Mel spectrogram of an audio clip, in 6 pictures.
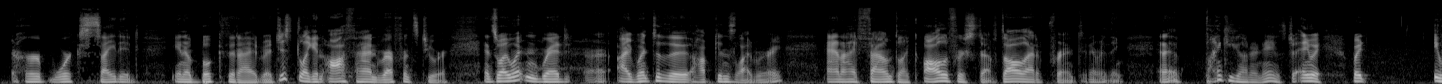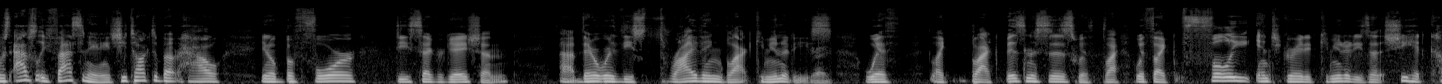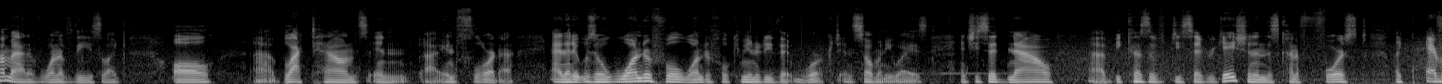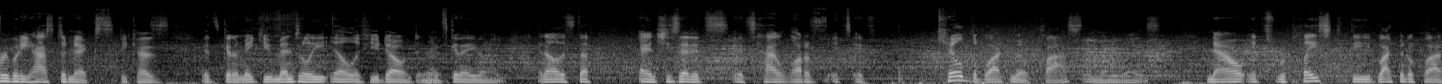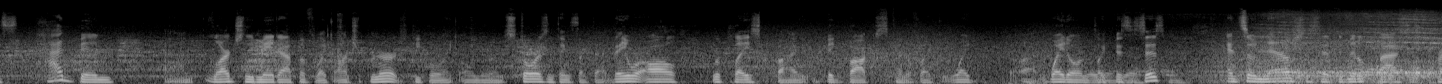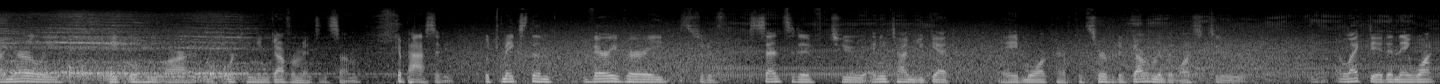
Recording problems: train or aircraft noise; loud; throughout; 6 dB below the speech

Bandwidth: 14.5 kHz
